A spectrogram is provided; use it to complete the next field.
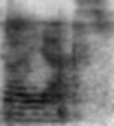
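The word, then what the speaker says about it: Zaiac: I also want to just check Nick Ziak, is not Nick Zak in there, Z-A-K, but it's Z-A-I-A-C, and it's pronounced Ziax.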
